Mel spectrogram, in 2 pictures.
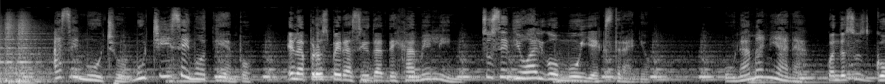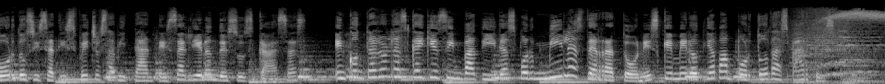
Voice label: spanish narration; (I) Uruguayan Spanish Speaker. Authoritative Spanish announcer ranging from light-hearted to sensual.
